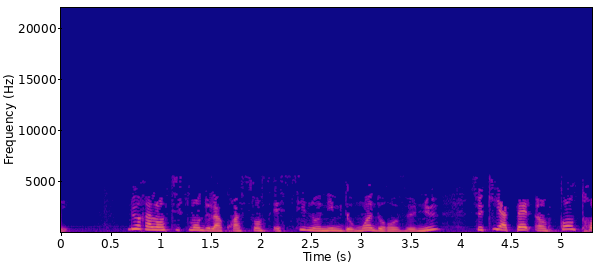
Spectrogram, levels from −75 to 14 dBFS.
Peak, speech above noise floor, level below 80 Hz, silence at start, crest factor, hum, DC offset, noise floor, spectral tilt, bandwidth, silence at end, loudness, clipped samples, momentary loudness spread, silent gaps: -8 dBFS; 35 dB; -66 dBFS; 0 s; 18 dB; none; under 0.1%; -60 dBFS; -6 dB/octave; 5.8 kHz; 0 s; -26 LUFS; under 0.1%; 10 LU; none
